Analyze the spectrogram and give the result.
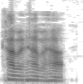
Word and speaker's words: Kamehameha: Yeah, well, the pronunciation of the attack in Dragon Ball kind of lies along Japanese phonology. And so, it also really goes with the Kame part. – Yeah, Kamehameha. And so you kind of have the first syllable, Kame, set up the intonation of the next two. – Right. – Well, the next two parts. And then Ha is kind of, well, it stands on its own anyway, so there you go.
